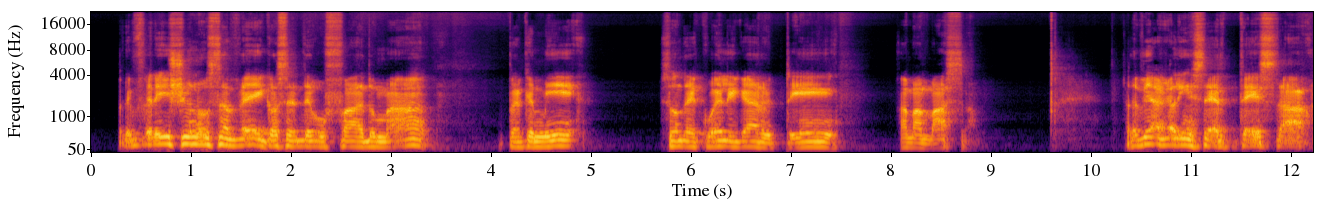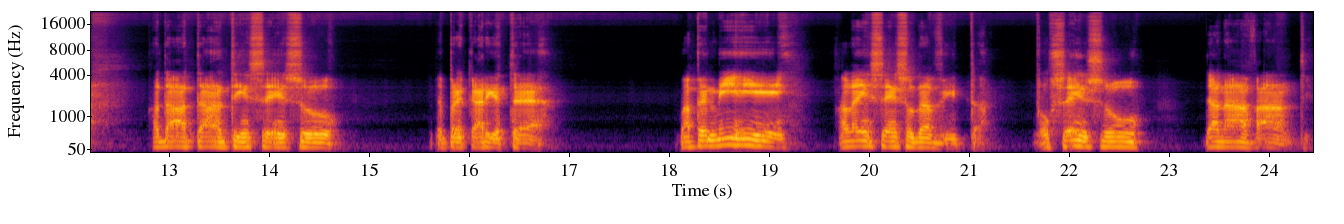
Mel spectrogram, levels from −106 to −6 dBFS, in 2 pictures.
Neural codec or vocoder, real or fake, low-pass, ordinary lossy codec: vocoder, 48 kHz, 128 mel bands, Vocos; fake; none; none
